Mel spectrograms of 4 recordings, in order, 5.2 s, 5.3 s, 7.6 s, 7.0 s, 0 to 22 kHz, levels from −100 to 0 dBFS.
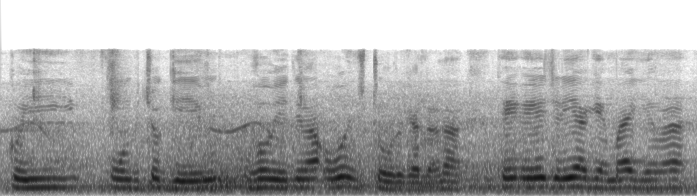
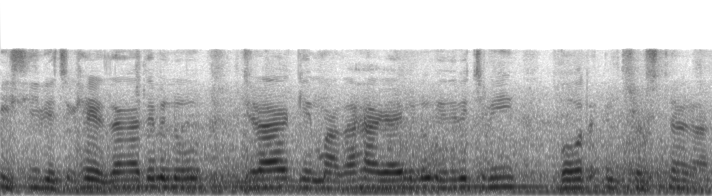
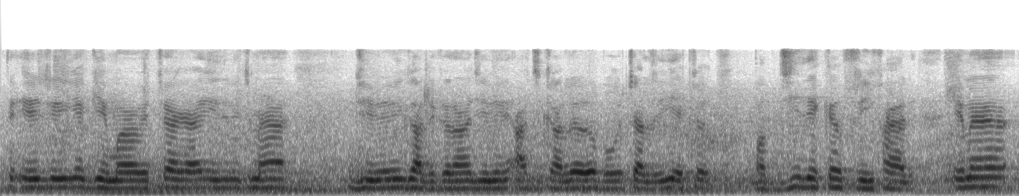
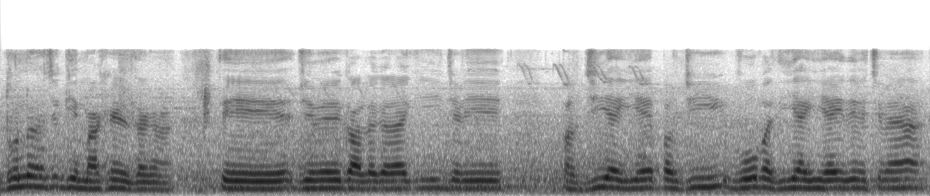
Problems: background sounds at intervals, background conversations at intervals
